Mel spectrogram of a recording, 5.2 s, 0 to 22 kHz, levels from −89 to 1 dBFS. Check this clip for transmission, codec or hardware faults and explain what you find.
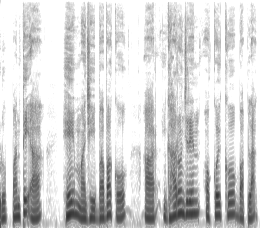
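One fault is present. Pre-emphasis left on, from 0.37 s to the end: a 75 µs FM treble boost was never undone by its matching de-emphasis, leaving 10 kHz about 14 dB above 1 kHz, so the speech sounds thin, bright and harshly sibilant.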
